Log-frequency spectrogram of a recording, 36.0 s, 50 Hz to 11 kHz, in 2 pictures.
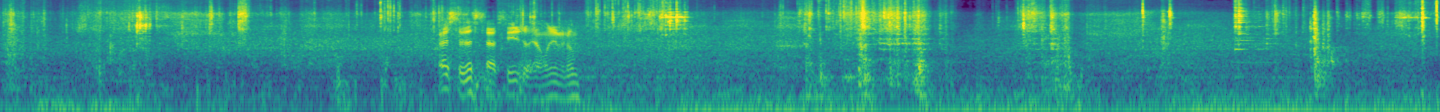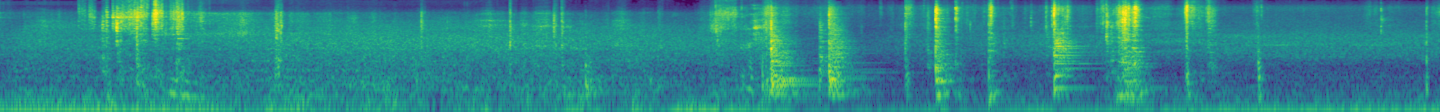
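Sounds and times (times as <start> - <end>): scrap metal clanking and rattling: 0.0 - 3.6, 7.3 - 8.8, 9.7 - 13.7, 15.4 - 18.1, 19.0 - 20.6, 27.0 - 33.3
steady low rumble: 0.0 - 36.0.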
